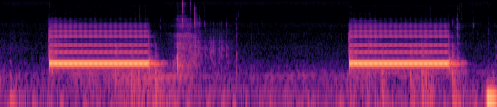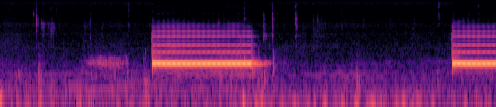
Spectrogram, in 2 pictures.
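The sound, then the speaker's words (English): A telephone rings in steady electronic bursts, about two seconds each, repeating every six seconds or so with quiet gaps between. The tone is loud and clear, with no one talking. “I should just make a ringing phone the new theme song”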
